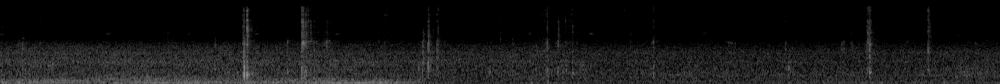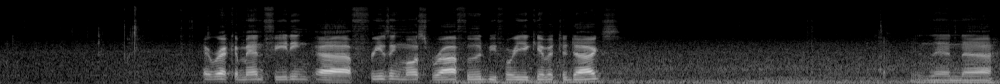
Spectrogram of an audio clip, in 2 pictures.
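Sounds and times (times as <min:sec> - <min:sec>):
dog crunching frozen fish: 0:00.0 - 0:12.7, 0:17.1 - 0:20.0.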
